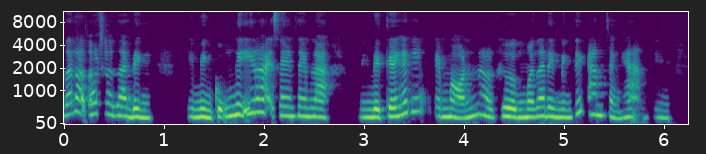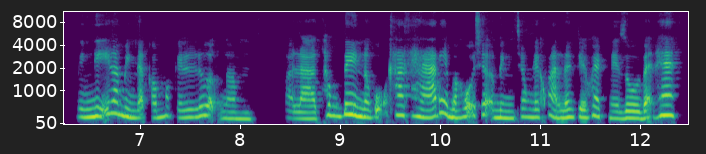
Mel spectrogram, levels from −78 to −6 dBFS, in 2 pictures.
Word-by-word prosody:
rất 305 Hz, +6 st, -4 dB
là 380 Hz, -, 0 dB
tốt 325 Hz, -, -3 dB
cho 315 Hz, -2 st, -6 dB
gia 275 Hz, -2 st, 0 dB
đình, 230 Hz, -3 st, +2 dB, 0.4 s
thì 245 Hz, -, -6 dB
mình 230 Hz, -2 st, +3 dB
cũng 240 Hz, +4 st, +1 dB
nghĩ 310 Hz, +6 st, +2 dB
lại 380 Hz, 0 st, 0 dB
xem 275 Hz, -2 st, -2 dB
xem 260 Hz, -2 st, 0 dB
là 235 Hz, -2 st, 0 dB, 0.3 s
mình 225 Hz, 0 st, -1 dB
liệt 230 Hz, -1 st, +4 dB
kê 255 Hz, -, +4 dB
hết 335 Hz, +6 st, -1 dB
những 400 Hz, +1 st, -7 dB
cái 255 Hz, -2 st, -6 dB
món 235 Hz, +1 st, +1 dB
nào 275 Hz, -5 st, -2 dB
thường 235 Hz, -3 st, +4 dB
mà 230 Hz, -, +3 dB
gia 265 Hz, +1 st, +2 dB
đình 255 Hz, -3 st, +1 dB
mình 225 Hz, -1 st, 0 dB
thích 380 Hz, -, -5 dB
ăn 300 Hz, -2 st, -2 dB
chẳng 225 Hz, -5 st, -4 dB
hạn, 230 Hz, -1 st, -4 dB
thì 225 Hz, -, -13 dB, 0.4 s
mình 235 Hz, 0 st, +1 dB
nghĩ 250 Hz, -2 st, +3 dB
là 345 Hz, -, +2 dB
mình 250 Hz, -7 st, +2 dB
đã 220 Hz, -, -1 dB
có 215 Hz, -, -6 dB
một 250 Hz, +5 st, -2 dB
cái 215 Hz, -1 st, -5 dB
lượng, 235 Hz, +6 st, -1 dB
ờm, 190 Hz, -1 st, -3 dB, 0.5 s
gọi 200 Hz, -2 st, -8 dB
là, 185 Hz, -1 st, 0 dB
thông 275 Hz, -3 st, -1 dB
tin 310 Hz, -4 st, +6 dB
nó 230 Hz, -, +3 dB
cũng 230 Hz, -, -3 dB
kha 290 Hz, 0 st, +1 dB, 0.2 s
khá 220 Hz, -2 st, +4 dB
để 355 Hz, -, +1 dB
mà 230 Hz, -, +3 dB
hỗ 245 Hz, +6 st, 0 dB
trợ 310 Hz, -2 st, -3 dB
mình 205 Hz, -2 st, +1 dB
trong 235 Hz, +2 st, -4 dB
cái 225 Hz, -, 0 dB
khoản 215 Hz, -1 st, -2 dB
lên 225 Hz, +1 st, +2 dB
kế 230 Hz, -1 st, +1 dB
hoạch 255 Hz, +3 st, 0 dB
này 195 Hz, -1 st, -3 dB
rồi 200 Hz, 0 st, +3 dB
bạn 205 Hz, -, +1 dB
ha. 290 Hz, +1 st, +6 dB
240 Hz, 315 wpm, -21 LUFS, 220-275 Hz, 0.5 s, tin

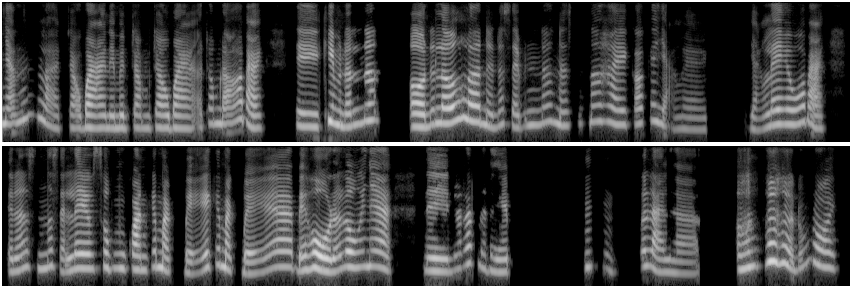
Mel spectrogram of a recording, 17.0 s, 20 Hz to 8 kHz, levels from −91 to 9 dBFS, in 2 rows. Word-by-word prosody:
nhánh 325 Hz, +4 st, -3 dB
là 305 Hz, -, -6 dB
trầu 230 Hz, +1 st, -8 dB
bà 230 Hz, -1 st, +3 dB
này 230 Hz, 0 st, -4 dB
mình 230 Hz, -1 st, -3 dB
trồng 230 Hz, 0 st, -8 dB
trầu 230 Hz, -1 st, -1 dB
bà 225 Hz, -2 st, -1 dB
ở -, -, -13 dB
trong 305 Hz, -1 st, -8 dB
đó 310 Hz, -, -2 dB
á, 390 Hz, -, +1 dB
bạn. 230 Hz, -7 st, +1 dB, 0.4 s
Thì 255 Hz, -2 st, +1 dB
khi 345 Hz, +8 st, +3 dB
mà 290 Hz, -, +1 dB
nó 250 Hz, -1 st, 0 dB
nó 345 Hz, +7 st, 0 dB, 0.3 s
ờ, 250 Hz, -1 st, +7 dB
nó 280 Hz, +4 st, -4 dB
lớn 315 Hz, +3 st, +6 dB
lên 335 Hz, -4 st, +5 dB
thì 255 Hz, -, -4 dB
nó 270 Hz, +4 st, -10 dB
sẽ 255 Hz, -5 st, -8 dB
nó 280 Hz, +7 st, -9 dB
s 275 Hz, +3 st, -26 dB
nó 340 Hz, +1 st, -7 dB
hay 310 Hz, -4 st, -4 dB
có 300 Hz, +2 st, -6 dB
cái 345 Hz, +1 st, -8 dB
dạng 210 Hz, -8 st, -14 dB
là 210 Hz, -1 st, -17 dB, 0.5 s
dạng 210 Hz, -1 st, -14 dB
leo 290 Hz, +3 st, 0 dB
á 325 Hz, -, -1 dB
bạn, 325 Hz, -8 st, -2 dB, 0.3 s
thì 235 Hz, -, -6 dB
nó 260 Hz, +5 st, -2 dB
nó 295 Hz, +3 st, -5 dB
sẽ 235 Hz, -8 st, -9 dB
leo 290 Hz, +3 st, +3 dB
xung 295 Hz, 0 st, -4 dB
quanh 270 Hz, -1 st, +4 dB
cái 315 Hz, -, -5 dB
mặt 265 Hz, -5 st, +2 dB
bể 215 Hz, +8 st, -2 dB
cái 350 Hz, +2 st, -7 dB
mặt 285 Hz, -5 st, +1 dB
bể 215 Hz, +7 st, -2 dB, 0.2 s
bể 260 Hz, -3 st, -1 dB
hồ 270 Hz, -4 st, +9 dB
đó 240 Hz, +3 st, +1 dB
luôn 315 Hz, 0 st, +5 dB
á 315 Hz, -, -5 dB
nha, 320 Hz, -3 st, +1 dB, 0.4 s
thì 240 Hz, -1 st, +3 dB
nó 285 Hz, -, -10 dB
rất 380 Hz, +2 st, -3 dB
là 305 Hz, -, -10 dB, 0.2 s
đẹp. 230 Hz, -, -4 dB, 0.9 s
Ừm, 275 Hz, -4 st, -21 dB, 0.3 s
với 330 Hz, -, -3 dB
lại 285 Hz, -8 st, -1 dB
là, 210 Hz, -2 st, -10 dB, 0.4 s
ờ, 275 Hz, -, -2 dB, 0.5 s
đúng 325 Hz, +6 st, -12 dB
rồi, 315 Hz, -5 st, 0 dB
280 Hz, 245 wpm, -21 LUFS, 235-310 Hz, 0.9 s, hồ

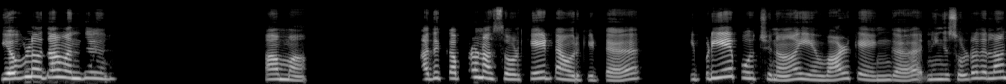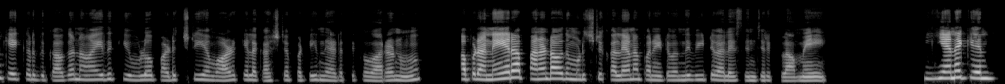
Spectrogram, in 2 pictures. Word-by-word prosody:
எவ்வளவு 355 Hz, +5 st, +4 dB
தான் 340 Hz, 0 st, +8 dB
வந்து 285 Hz, +1 st, +1 dB, 1.8 s
ஆமா. 215 Hz, -6 st, +1 dB, 1.2 s
அதுக்கு 285 Hz, +2 st, -3 dB
அப்புறம் 330 Hz, +4 st, 0 dB
நான் 270 Hz, -2 st, +2 dB
சொல் 235 Hz, -2 st, -1 dB
கேட்டே 275 Hz, 0 st, +5 dB
ன் -, -, +3 dB
அவர்கிட்ட, 200 Hz, -2 st, -5 dB, 0.9 s
இப்டியே 290 Hz, +9 st, +7 dB
போச்சுன்னா, 245 Hz, -9 st, -3 dB, 0.3 s
என் 200 Hz, -1 st, -5 dB
வாழ்க்கை 250 Hz, +4 st, 0 dB
எங்க? 200 Hz, 0 st, -6 dB, 0.3 s
நீங்க 230 Hz, 0 st, -4 dB
சொல்றதெல்லாம் 285 Hz, +5 st, -2 dB
கேக்கறதுக்காக, 220 Hz, -3 st, -5 dB
நான் 215 Hz, +1 st, -3 dB
எதுக்கு 245 Hz, +2 st, -10 dB
இவ்வளோ 210 Hz, +1 st, -5 dB
படிச்சிட்டு, 210 Hz, +4 st, -9 dB
என் 190 Hz, -, -9 dB
வாழ்க்கையில 205 Hz, +2 st, -5 dB
கஷ்டப்பட்டு 190 Hz, +2 st, -10 dB
இந்த 200 Hz, -1 st, -8 dB
எடத்துக்கு 190 Hz, +1 st, -15 dB
வரணும்? 190 Hz, +4 st, -5 dB, 0.5 s
அப்ப 240 Hz, -, -2 dB
நான் 220 Hz, 0 st, +3 dB
நேரா 285 Hz, +5 st, +9 dB
12வது 255 Hz, +1 st, +3 dB
முடிச்சுட்டு, 230 Hz, +1 st, -8 dB
கல்யாணம் 220 Hz, +2 st, -1 dB
பண்ணிட்டு 200 Hz, -2 st, -5 dB
வந்து 210 Hz, +2 st, -5 dB
வீட்டு 215 Hz, 0 st, -8 dB
வேலைய 190 Hz, -1 st, -4 dB
செஞ்சிருக்கலாமே. 175 Hz, -1 st, -4 dB, 1.3 s
எனக்கு 310 Hz, 0 st, +6 dB
என் 280 Hz, -1 st, +2 dB
220 Hz, 125 wpm, -22 LUFS, 200-270 Hz, 1.8 s, நேரா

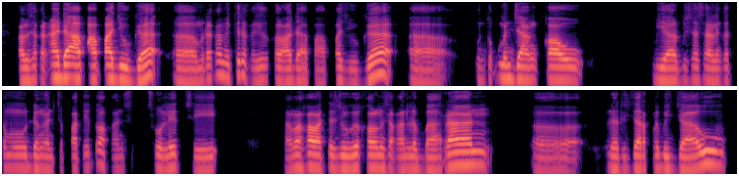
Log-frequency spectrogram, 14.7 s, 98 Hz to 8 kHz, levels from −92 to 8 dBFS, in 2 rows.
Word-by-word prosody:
kalo 130 Hz, 0 st, 0 dB
misalkan 140 Hz, +2 st, -5 dB
ada 155 Hz, 0 st, +8 dB
apa-apa 145 Hz, +1 st, +5 dB
juga, 135 Hz, -1 st, +3 dB, 0.2 s
eee, 125 Hz, -1 st, -1 dB
mereka 145 Hz, +7 st, -3 dB
mikirnya 175 Hz, +2 st, -4 dB
kayak 125 Hz, -, -6 dB
gitu -, -, -24 dB
kalau 130 Hz, -2 st, 0 dB
ada 130 Hz, -, -2 dB
apa-apa 115 Hz, +4 st, -9 dB
juga, 130 Hz, +11 st, +2 dB, 0.2 s
eee, -, -, -5 dB, 0.3 s
untuk 130 Hz, -1 st, -13 dB
menjangkau 135 Hz, -2 st, +2 dB, 0.7 s
biar 130 Hz, -1 st, 0 dB
bisa 135 Hz, +1 st, -9 dB
saling 125 Hz, -1 st, -3 dB
ketemu 130 Hz, 0 st, -7 dB
dengan 125 Hz, -1 st, -4 dB
cepat 130 Hz, +4 st, -9 dB
itu 165 Hz, -, -11 dB
akan 120 Hz, -3 st, -12 dB
su -, -, -28 dB
sulit 135 Hz, +1 st, -3 dB
sih. 120 Hz, 0 st, -7 dB, 0.7 s
Sama 135 Hz, +4 st, -1 dB
khawatir 135 Hz, -2 st, +4 dB
juga 130 Hz, +2 st, 0 dB
kalau 135 Hz, 0 st, +2 dB
misalkan 125 Hz, -1 st, -5 dB
lebaran, 145 Hz, +7 st, +3 dB, 0.4 s
eee, 115 Hz, -, -9 dB, 0.3 s
dari 125 Hz, -1 st, -5 dB
jarak 130 Hz, -1 st, 0 dB
lebih 125 Hz, -1 st, -5 dB
jauh, 150 Hz, +6 st, +2 dB
130 Hz, 160 wpm, -23 LUFS, 125-140 Hz, 0.7 s, ada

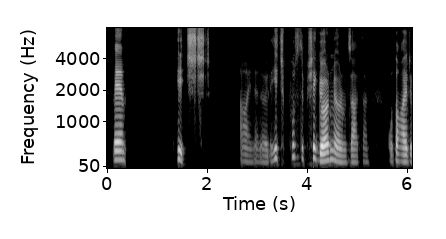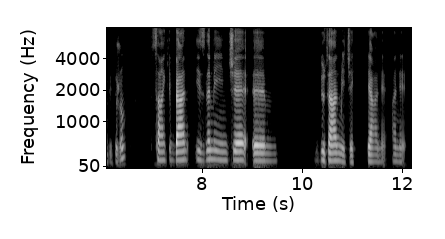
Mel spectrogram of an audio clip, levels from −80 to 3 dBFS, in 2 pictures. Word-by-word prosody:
ve 185 Hz, -1 st, +7 dB, 1.0 s
Hiç, 485 Hz, -2 st, +1 dB, 0.6 s
aynen 140 Hz, -2 st, -18 dB
öyle 130 Hz, -1 st, -16 dB
hiç 215 Hz, +2 st, -4 dB
pozitif 245 Hz, -3 st, -6 dB
bir -, -, -18 dB
şey 225 Hz, -, +2 dB
görmüyorum 160 Hz, -4 st, +6 dB
zaten; 135 Hz, 0 st, -9 dB, 0.4 s
o -, -, -16 dB
da 165 Hz, -, -1 dB
ayrı 145 Hz, 0 st, -1 dB
bir -, -, -27 dB
durum. 215 Hz, +3 st, -9 dB, 0.5 s
Sanki 180 Hz, -, -5 dB
ben 180 Hz, +1 st, +5 dB
izlemeyince, 185 Hz, -1 st, -2 dB
emm, 160 Hz, -1 st, 0 dB, 0.9 s
düzelmeyecek 165 Hz, -5 st, -1 dB, 0.2 s
yani. 145 Hz, -1 st, -4 dB
Hani, 145 Hz, -1 st, -14 dB
165 Hz, 110 wpm, -22 LUFS, 150-185 Hz, 1.0 s, ve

